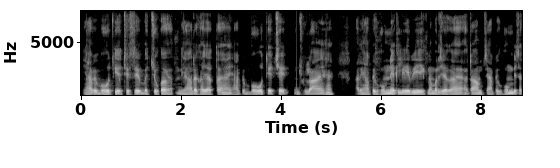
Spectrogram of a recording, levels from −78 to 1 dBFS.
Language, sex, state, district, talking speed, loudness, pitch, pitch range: Hindi, male, Bihar, Supaul, 265 wpm, -22 LUFS, 105 Hz, 105-110 Hz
